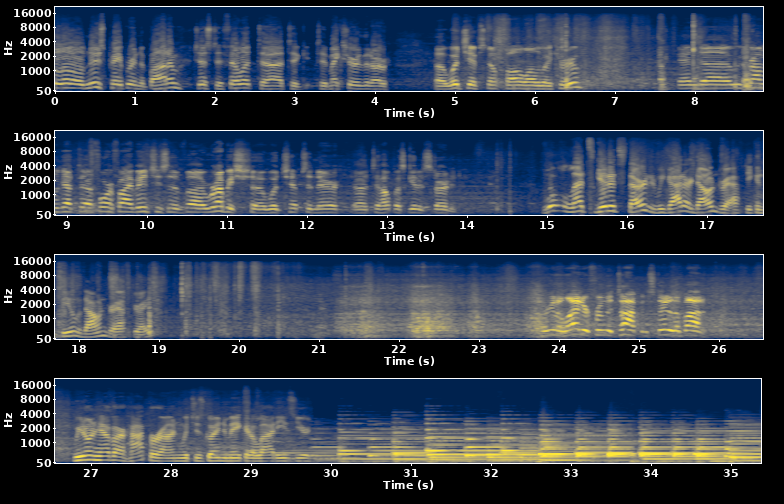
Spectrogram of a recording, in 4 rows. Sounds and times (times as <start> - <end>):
Speech: 0.0 - 4.2, 4.8 - 6.6, 7.8 - 19.0, 23.7 - 25.8, 26.8 - 29.8.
